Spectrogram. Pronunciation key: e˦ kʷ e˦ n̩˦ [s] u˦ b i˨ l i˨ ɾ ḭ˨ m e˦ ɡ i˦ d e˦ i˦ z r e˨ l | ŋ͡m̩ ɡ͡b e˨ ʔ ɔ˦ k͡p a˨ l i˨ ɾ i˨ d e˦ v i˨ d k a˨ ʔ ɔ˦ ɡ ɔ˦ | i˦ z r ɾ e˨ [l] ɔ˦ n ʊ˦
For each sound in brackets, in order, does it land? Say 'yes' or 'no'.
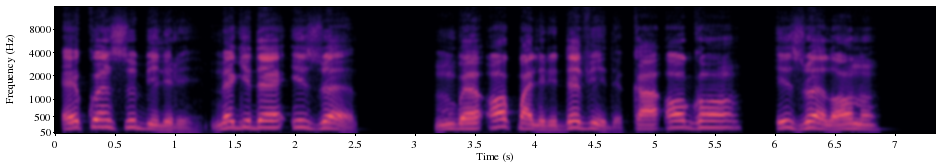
yes, yes

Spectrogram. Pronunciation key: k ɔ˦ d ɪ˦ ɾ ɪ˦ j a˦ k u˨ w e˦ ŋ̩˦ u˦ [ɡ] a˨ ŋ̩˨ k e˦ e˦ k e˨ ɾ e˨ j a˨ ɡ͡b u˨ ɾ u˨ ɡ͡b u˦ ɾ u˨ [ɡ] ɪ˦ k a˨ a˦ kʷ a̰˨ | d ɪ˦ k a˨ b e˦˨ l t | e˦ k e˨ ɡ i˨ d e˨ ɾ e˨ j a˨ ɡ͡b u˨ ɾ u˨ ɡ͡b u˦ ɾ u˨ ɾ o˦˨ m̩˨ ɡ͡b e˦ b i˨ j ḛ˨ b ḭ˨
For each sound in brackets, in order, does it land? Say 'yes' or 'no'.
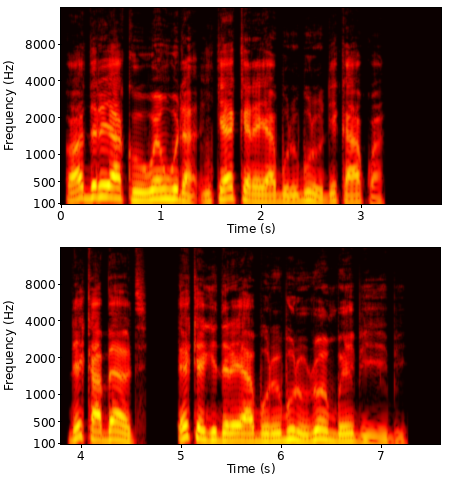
no, no

